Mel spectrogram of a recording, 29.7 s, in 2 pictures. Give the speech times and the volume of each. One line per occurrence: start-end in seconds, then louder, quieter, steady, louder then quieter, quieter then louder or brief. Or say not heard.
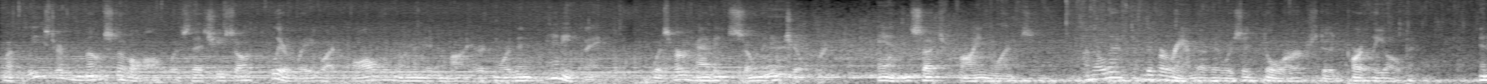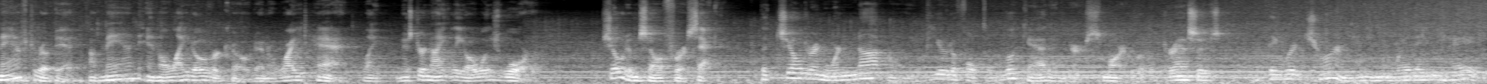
0.0-29.6 steady.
